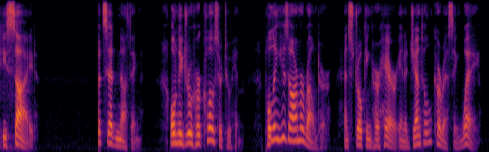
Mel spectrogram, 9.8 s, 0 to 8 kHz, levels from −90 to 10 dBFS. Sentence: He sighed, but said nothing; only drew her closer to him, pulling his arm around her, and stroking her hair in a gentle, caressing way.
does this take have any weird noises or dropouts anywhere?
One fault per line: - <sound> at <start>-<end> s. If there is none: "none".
none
